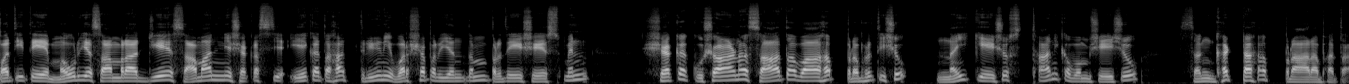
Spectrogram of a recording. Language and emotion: Sanskrit, neutral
